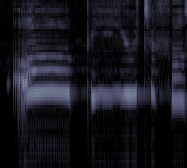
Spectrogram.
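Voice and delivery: high, loud, drawn-out rapture; gushing admiration. Acted. Young servant mistakes frogs for the nightingale, gushing. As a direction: swoon over the lovely sound.

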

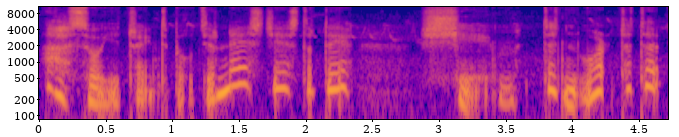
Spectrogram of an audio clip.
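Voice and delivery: a cheeky neighbour poking fun; woodpecker voice. Acted. Woodpecker teasing cuckoo about the failed nest. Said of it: "The woodpecker says".

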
